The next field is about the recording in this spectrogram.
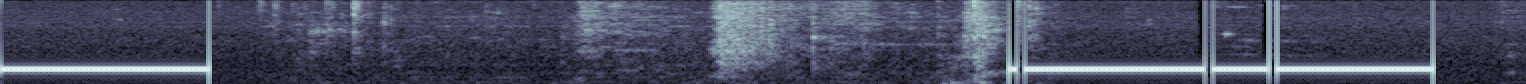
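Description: Steady telephone tone sounds while a number is being dialed. It plays loudly for about a second, then low rustling follows, then a second long stretch of the same tone with two brief breaks before it stops.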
